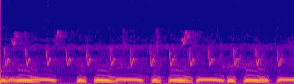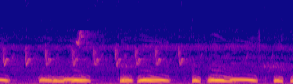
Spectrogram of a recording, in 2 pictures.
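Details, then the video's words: Spotted dove used as a decoy to lure wild doves for trapping, Ninh Thuận. Repeated mellow coos around a low middle pitch: a short note, then a longer, slightly falling one, in quick pairs. Faint higher chirps and a low hum. "นกเขาใหญ่สายต่อดิน,Tekukur pikat,Cu gáy Ninh Thuận,Sound Of dove"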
